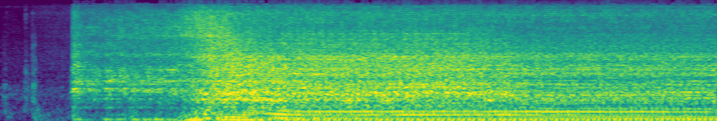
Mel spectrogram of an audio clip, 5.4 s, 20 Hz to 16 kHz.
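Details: Hyundai SUV after replacing the bank 2 intake cam phaser (timing chain left alone), no trouble codes: a quick crank catches cleanly, briefly revs on cold fast idle, then settles to a steady, even idle without knocks or ticks; normal start and idle.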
